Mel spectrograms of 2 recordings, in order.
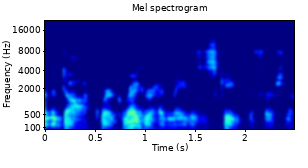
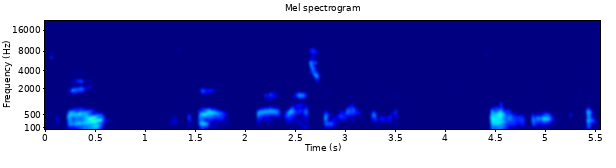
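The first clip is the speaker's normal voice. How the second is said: hushed intro; 5 semitones lower, 13 dB quieter than usual. Real, not acted. Teacher opening read aloud.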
